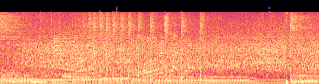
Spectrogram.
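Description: Live country band holding a sustained chord with crowd cheering over it, closed by one sharp drum hit near the end.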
